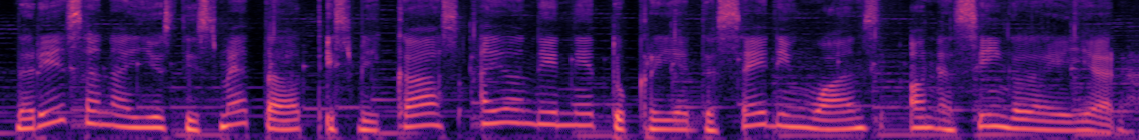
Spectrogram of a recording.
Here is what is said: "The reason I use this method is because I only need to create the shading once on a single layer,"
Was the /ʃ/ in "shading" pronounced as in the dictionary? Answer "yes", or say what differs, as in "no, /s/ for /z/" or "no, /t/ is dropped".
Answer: no, /s/ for /ʃ/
